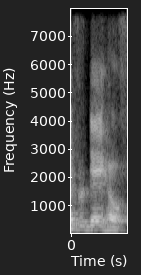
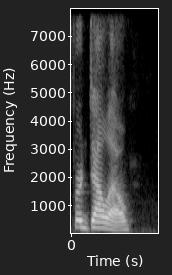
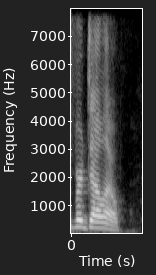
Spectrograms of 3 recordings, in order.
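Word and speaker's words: Verdelho: But tell me about the Verdejo first. – Well, it's actually pronounced Verdello. It's not a Spanish name.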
